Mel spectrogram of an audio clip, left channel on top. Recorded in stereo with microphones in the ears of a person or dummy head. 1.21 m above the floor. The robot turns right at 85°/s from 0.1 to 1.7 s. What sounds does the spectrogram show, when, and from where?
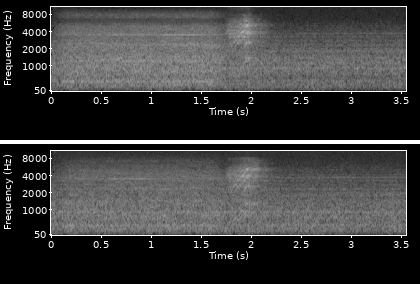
1.7 s a zipper: 15° left (ahead or behind), 7.5 m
